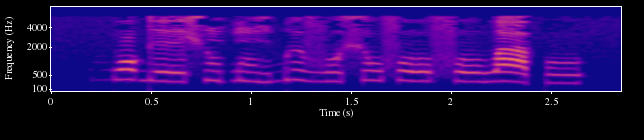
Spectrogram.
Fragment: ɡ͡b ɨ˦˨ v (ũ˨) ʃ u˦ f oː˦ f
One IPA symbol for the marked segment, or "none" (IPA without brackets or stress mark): u˨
